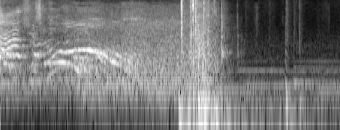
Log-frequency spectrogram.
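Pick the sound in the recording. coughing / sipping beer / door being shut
door being shut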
